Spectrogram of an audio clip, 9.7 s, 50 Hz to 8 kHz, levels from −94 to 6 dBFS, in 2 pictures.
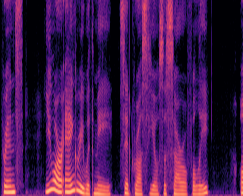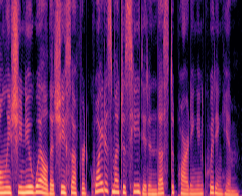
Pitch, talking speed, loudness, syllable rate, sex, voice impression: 200 Hz, 175 wpm, -17 LUFS, 5.0 syllables/s, female, very feminine, very adult-like, thin, tensed, slightly powerful, very bright, very soft, very clear, very fluent, very cute, intellectual, very refreshing, sincere, calm, very friendly, very reassuring, very unique, very elegant, very sweet, very lively, very kind, slightly sharp, slightly modest, light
